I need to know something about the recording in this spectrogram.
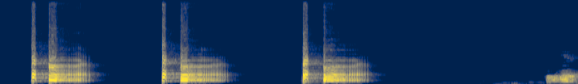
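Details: Captive tokay gecko, kept with other tokay geckos and filmed around clumsy cricket feeding, gives three loud two-part calls about two seconds apart, each a sharp click then a harsh, rasping, harmonic croak; a softer partial call closes the recording in silence.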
